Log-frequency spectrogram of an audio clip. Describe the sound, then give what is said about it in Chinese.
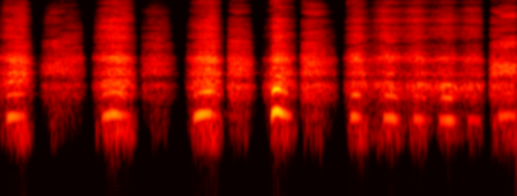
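A human voice imitates a dog panting with its tongue out, producing many quick, breathy gasps in a steady rhythm that grow shorter and faster toward the end. “学小狗吐舌头喘气给你听”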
